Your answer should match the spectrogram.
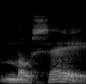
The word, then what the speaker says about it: Moose: And Bob's saying he pronounces his name Mose.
